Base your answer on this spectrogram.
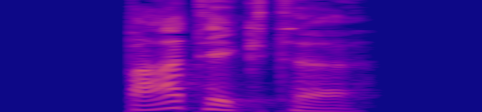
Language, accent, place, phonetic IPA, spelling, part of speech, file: German, Germany, Berlin, [ˈbaːtɪktə], batikte, verb, De-batikte.ogg
- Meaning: inflection of batiken: 1. first/third-person singular preterite 2. first/third-person singular subjunctive II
